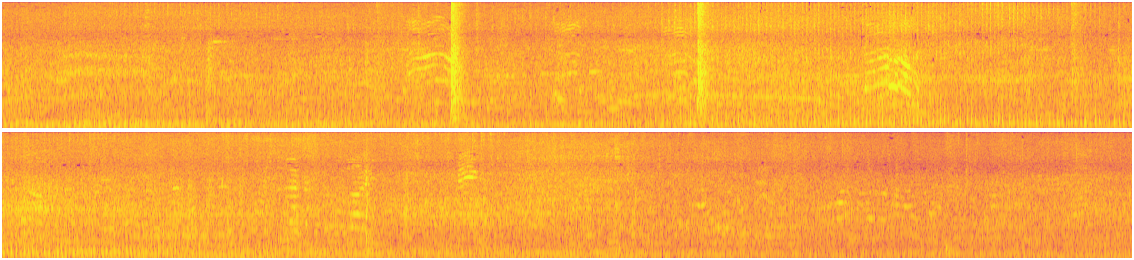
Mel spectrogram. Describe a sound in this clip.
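Motorbike engines rumble and putter close by.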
